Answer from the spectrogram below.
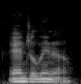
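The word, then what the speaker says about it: Angeleno: Angelino.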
